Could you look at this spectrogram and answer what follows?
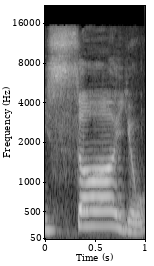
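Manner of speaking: heavily exaggerated stress on so in isoyo. Korean lesson in German, exaggerating on purpose: exaggerated stress on SO in isoyo. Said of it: "die zweite Silbe vom Satzende betont wird ... Ich übertreibe jetzt, um das zu demonstrieren".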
